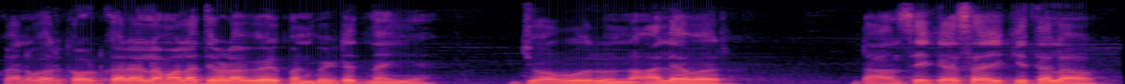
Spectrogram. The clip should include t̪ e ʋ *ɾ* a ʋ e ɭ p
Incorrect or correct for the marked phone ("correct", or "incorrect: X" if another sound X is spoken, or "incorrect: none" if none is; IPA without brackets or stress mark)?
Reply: incorrect: ɭ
